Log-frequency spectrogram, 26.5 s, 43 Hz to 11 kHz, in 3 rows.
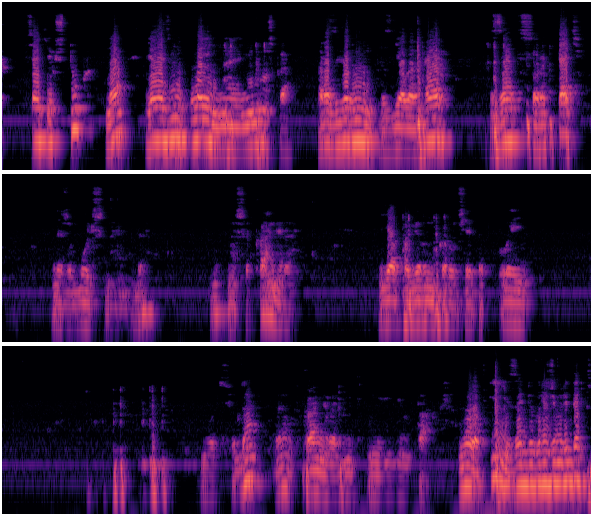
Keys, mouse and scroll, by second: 2.2-3.9 right drag, 3.3 r, 6.2 r, 10.9-12.0 middle drag, 14.0 middle click, 14.9 r, 19.3 r, 21.5 middle click, 22.7 KP_0, 25.1 Tab.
